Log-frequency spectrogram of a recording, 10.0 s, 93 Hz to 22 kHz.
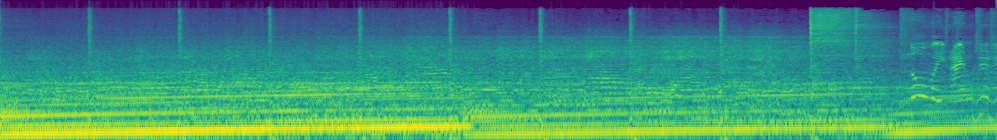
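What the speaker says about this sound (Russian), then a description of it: "Когда ты нажимаешь на этом автомобиле газ в пол," A Mercedes-AMG GT R V8 accelerates at full throttle, its loud, close engine roar climbing steadily in pitch through gear changes. It is heard from inside the car, with a brief burst of noise near the end.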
